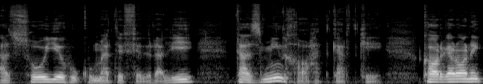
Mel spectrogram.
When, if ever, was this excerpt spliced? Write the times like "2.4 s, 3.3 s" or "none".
none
